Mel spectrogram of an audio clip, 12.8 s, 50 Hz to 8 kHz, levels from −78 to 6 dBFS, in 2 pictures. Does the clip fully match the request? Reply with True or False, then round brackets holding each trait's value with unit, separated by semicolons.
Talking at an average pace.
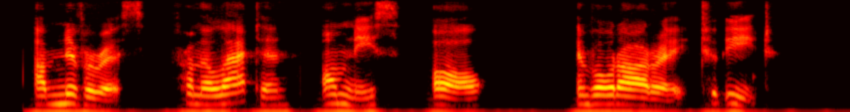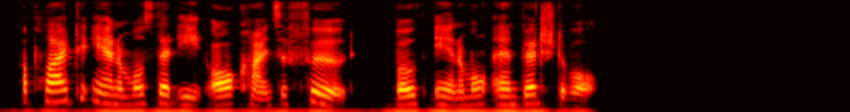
False (115 wpm)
